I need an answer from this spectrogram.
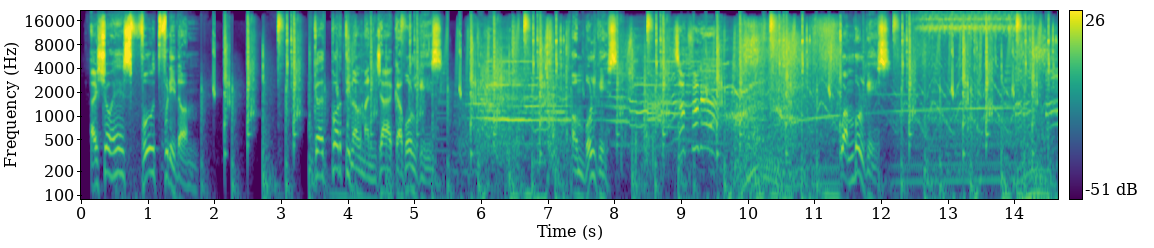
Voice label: es catalan commercial

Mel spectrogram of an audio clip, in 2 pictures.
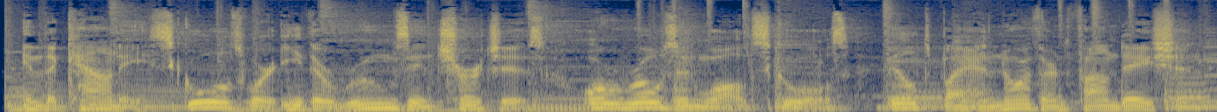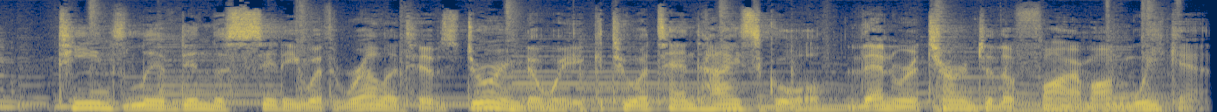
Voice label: us narration

